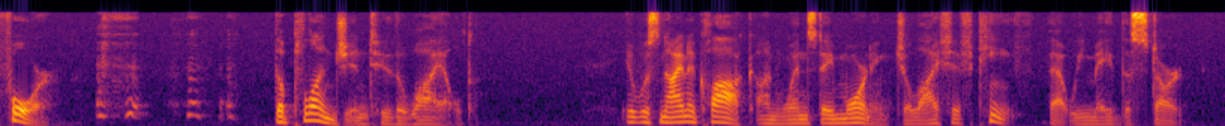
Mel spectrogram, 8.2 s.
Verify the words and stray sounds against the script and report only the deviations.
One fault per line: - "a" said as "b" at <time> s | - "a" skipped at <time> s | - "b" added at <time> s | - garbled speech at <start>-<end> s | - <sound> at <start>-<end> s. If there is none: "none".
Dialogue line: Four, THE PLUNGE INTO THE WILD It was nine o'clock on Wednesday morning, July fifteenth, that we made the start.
- laugh at 0.6-1.6 s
